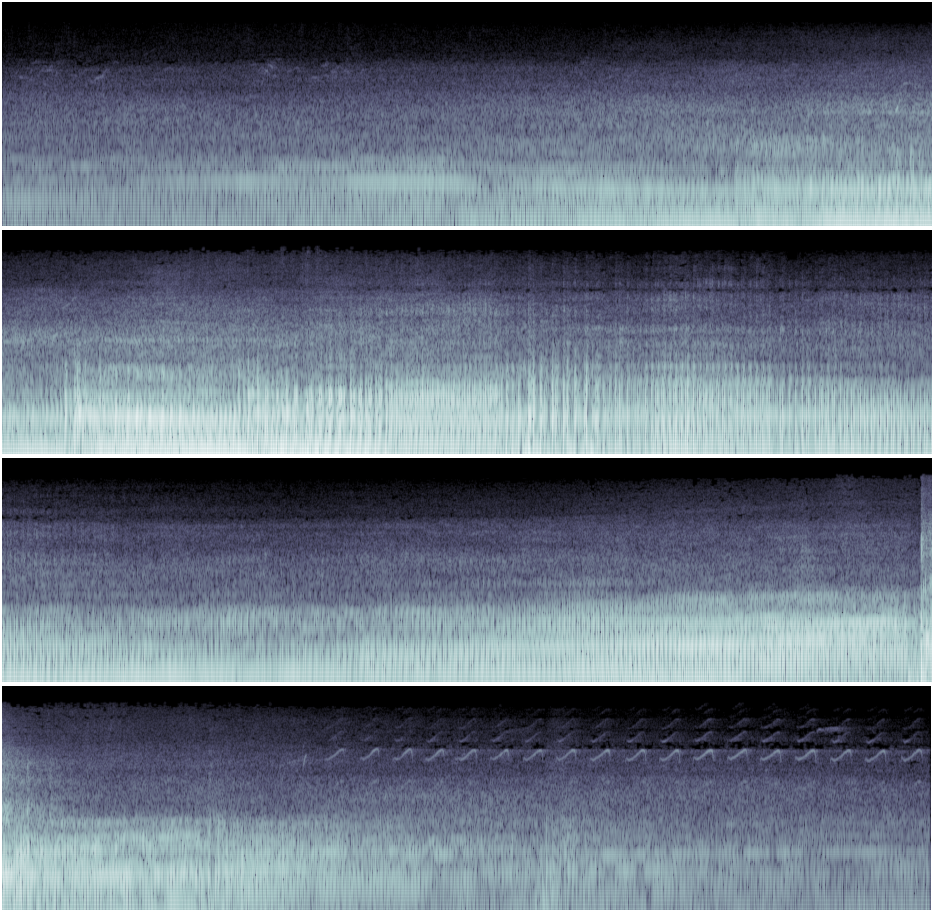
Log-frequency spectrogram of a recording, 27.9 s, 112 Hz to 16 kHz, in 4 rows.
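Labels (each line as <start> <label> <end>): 0.0 The sound of a motorbike accelerating from a distance. 6.1
0.0 A motorbike approaches from a distance, its engine intensifies with acceleration and is punctuated by distinct exhaust backfires, while faint bird calls are heard in the background. 27.9
6.2 An engine accelerating as a motorbike gains speed. 14.4
20.8 A motorbike accelerates, its exhaust roaring. 21.5
23.5 Birds chirping in the ambient environment. 27.9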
